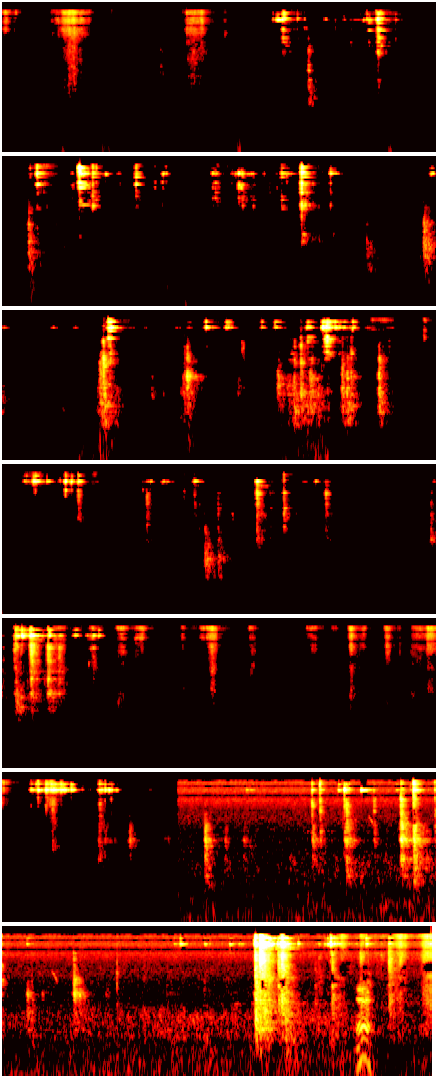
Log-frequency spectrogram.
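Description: Scattered metallic clicks and clinks of steel hitch pins, pin chain and the wheel-kit tongue of a Priefert squeeze chute being worked by hand to set the hitch height. There are quiet gaps between the sounds, a steady low noise joins in about three-quarters of the way through, and a louder clank comes near the end.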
